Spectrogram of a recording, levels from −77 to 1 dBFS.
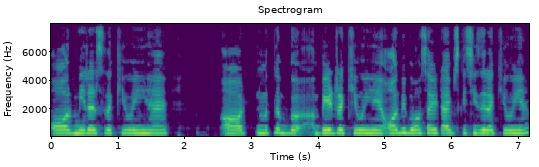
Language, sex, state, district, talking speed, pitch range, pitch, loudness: Hindi, female, Bihar, West Champaran, 185 wpm, 250-265 Hz, 255 Hz, -16 LUFS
